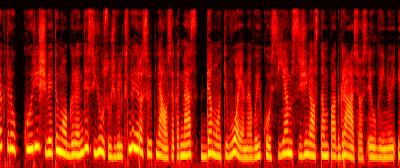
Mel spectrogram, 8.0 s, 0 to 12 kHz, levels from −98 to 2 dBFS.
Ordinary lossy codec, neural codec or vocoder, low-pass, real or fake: AAC, 48 kbps; none; 9.9 kHz; real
